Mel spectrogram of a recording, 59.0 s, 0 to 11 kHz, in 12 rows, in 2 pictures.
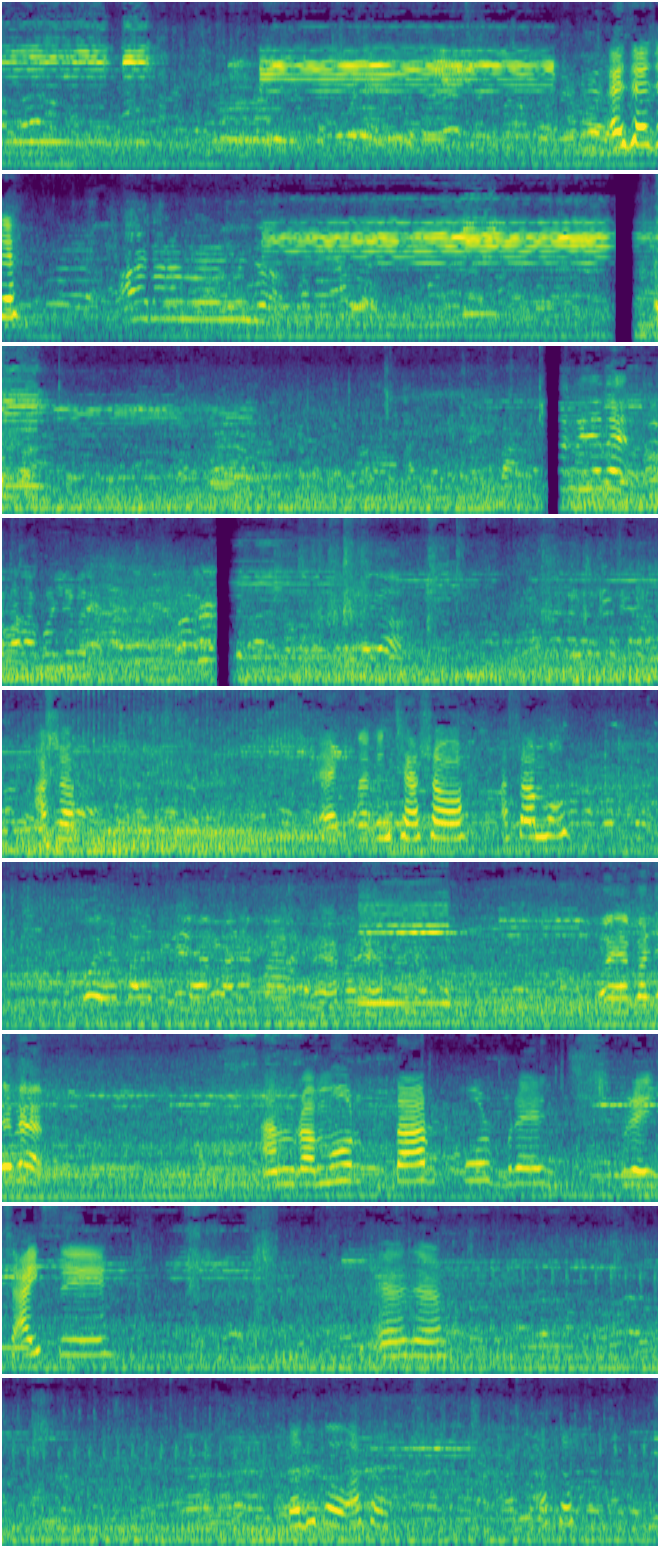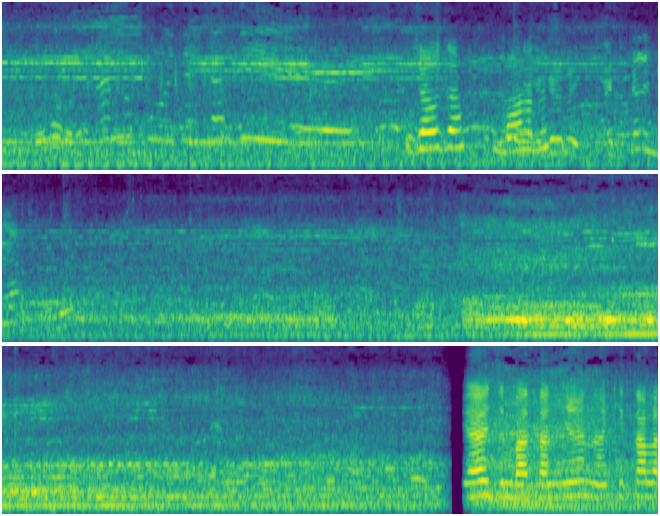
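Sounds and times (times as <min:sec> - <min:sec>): street traffic: 0:00.0 - 0:59.0
voices: 0:00.0 - 0:59.0
high-pitched vehicle horn: 0:50.0 - 0:55.6.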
